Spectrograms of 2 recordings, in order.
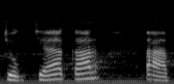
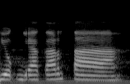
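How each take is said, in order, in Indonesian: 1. Kata itu dimulai dengan bunyi J. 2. Kata itu dimulai dengan bunyi Y. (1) "Bacanya itu Yogyakarta" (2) "bukan Yogyakarta"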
